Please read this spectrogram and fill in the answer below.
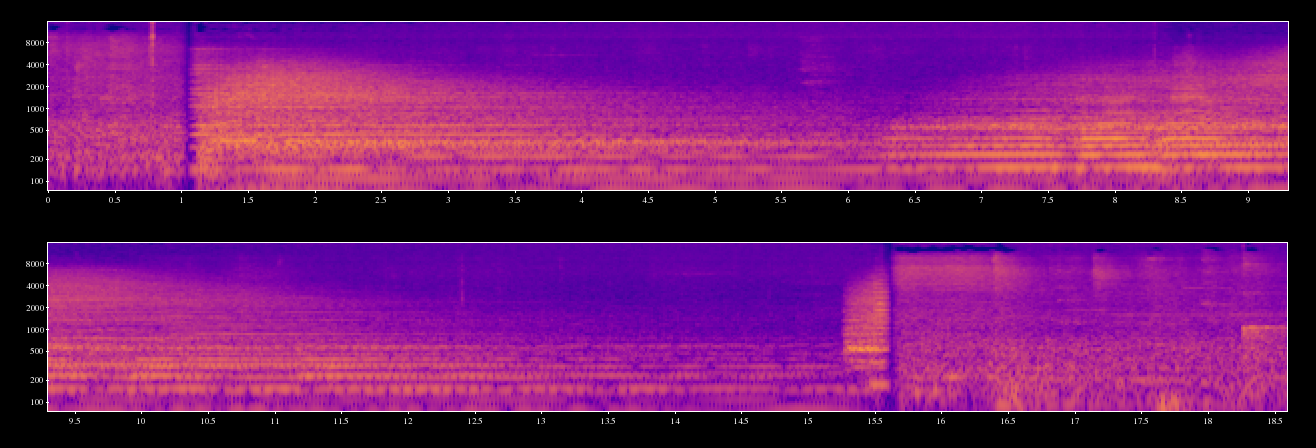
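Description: Orchestra playing a loud sustained chord. It comes in suddenly about a second in, fades, swells again, and then dies away until it cuts off abruptly a few seconds before the end.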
